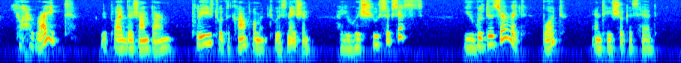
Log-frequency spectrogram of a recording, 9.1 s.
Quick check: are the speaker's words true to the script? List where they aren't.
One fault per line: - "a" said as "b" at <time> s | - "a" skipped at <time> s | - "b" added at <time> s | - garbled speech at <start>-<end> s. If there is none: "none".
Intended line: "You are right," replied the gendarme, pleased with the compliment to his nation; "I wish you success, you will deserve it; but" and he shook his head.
none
